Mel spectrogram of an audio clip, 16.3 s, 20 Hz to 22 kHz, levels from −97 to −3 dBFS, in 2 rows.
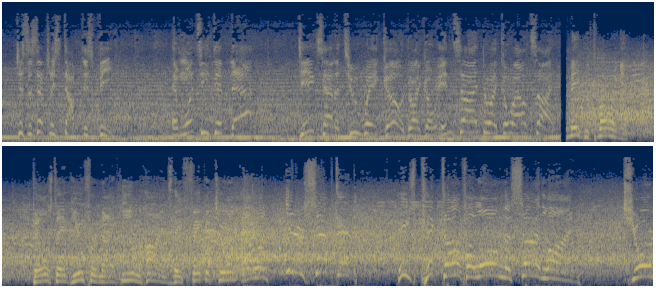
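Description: No technical faults can be heard anywhere in the signal; its level, continuity and timing hold steady throughout.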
